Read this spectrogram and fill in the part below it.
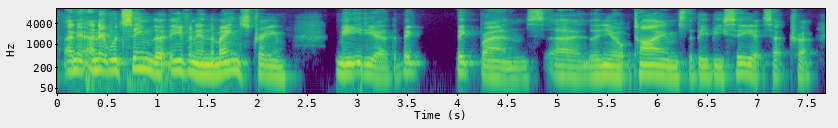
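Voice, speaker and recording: A man's voice: mid-range voice, a little mellow. Man hosting a conversational interview. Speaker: podcast host.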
